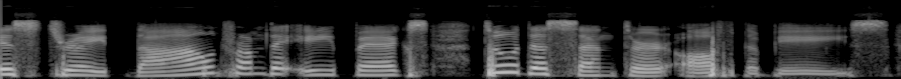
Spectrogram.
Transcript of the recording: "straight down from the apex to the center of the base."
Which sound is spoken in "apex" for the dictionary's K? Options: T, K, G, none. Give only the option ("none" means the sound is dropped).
K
